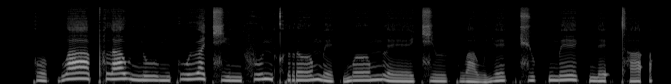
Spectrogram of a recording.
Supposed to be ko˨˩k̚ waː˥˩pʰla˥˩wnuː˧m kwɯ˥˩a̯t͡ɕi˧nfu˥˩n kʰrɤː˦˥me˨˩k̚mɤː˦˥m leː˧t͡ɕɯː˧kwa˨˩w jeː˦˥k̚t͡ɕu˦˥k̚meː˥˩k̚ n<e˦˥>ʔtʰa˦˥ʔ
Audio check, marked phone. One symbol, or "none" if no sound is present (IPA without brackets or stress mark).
e˦˥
